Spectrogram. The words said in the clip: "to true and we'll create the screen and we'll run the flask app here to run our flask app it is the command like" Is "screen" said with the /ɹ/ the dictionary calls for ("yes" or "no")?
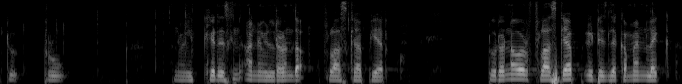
no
